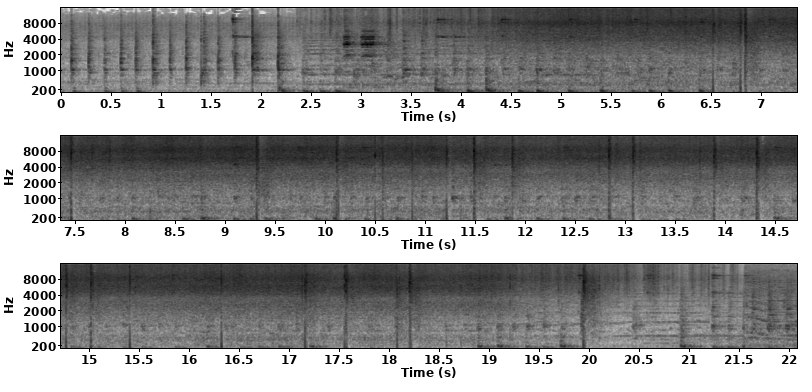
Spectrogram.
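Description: A ground firework fountain hissing and crackling as it sprays sparks, starting a few seconds in and dying away near the end. Drum beats sound under it and before it starts.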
